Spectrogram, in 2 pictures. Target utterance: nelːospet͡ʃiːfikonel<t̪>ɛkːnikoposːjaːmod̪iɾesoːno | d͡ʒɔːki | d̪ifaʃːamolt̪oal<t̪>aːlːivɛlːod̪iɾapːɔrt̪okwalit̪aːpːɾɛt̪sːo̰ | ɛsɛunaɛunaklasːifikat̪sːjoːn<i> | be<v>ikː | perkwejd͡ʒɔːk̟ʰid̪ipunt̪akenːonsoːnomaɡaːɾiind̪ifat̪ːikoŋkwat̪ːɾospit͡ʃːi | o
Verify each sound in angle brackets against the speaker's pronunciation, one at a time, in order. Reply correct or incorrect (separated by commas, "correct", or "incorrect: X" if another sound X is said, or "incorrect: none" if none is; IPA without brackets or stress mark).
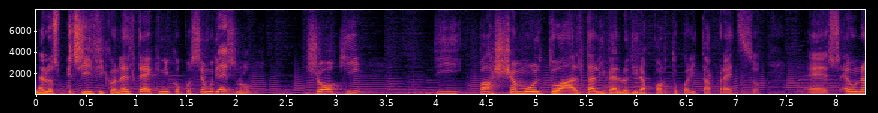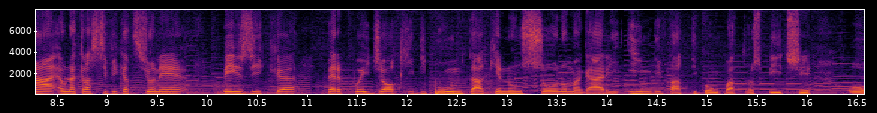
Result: correct, correct, incorrect: e, incorrect: z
